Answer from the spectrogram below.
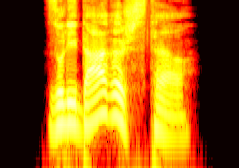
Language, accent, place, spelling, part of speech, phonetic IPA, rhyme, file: German, Germany, Berlin, solidarischster, adjective, [zoliˈdaːʁɪʃstɐ], -aːʁɪʃstɐ, De-solidarischster.ogg
- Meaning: inflection of solidarisch: 1. strong/mixed nominative masculine singular superlative degree 2. strong genitive/dative feminine singular superlative degree 3. strong genitive plural superlative degree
